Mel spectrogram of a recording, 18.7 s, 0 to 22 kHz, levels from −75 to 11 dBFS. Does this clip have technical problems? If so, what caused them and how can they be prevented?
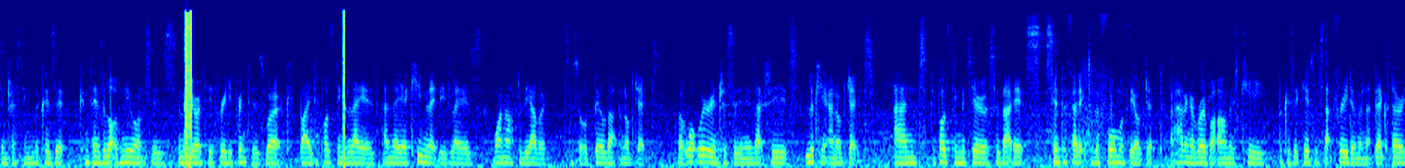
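Yes. A short, loud burst of harsh digital noise cuts into the sound from 2.46 to 2.55 s, and a briefer loud crack from 4.57 to 4.60 s. This is an uninitialised buffer: a block reached playback before any audio was written into it, so leftover memory was played as samples. The burst lengths, 93 ms and 23 ms, fit blocks of 4096 and 1024 samples. Zeroing every buffer when it is allocated, and queuing it only once filled, prevents this.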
